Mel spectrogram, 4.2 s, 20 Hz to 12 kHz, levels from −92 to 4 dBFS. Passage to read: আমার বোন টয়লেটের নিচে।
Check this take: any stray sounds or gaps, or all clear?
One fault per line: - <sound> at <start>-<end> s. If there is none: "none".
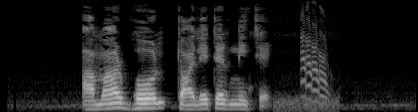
- chirp at 3.0-3.3 s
